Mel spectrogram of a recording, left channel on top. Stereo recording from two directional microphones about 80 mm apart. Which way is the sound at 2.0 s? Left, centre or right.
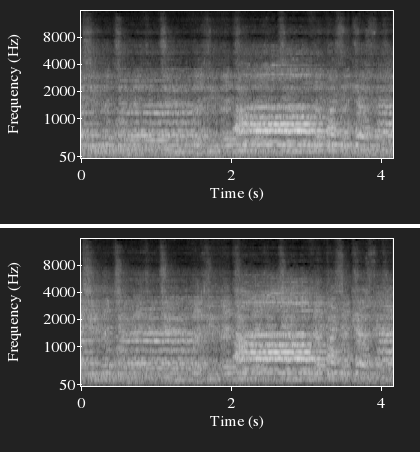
Right.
